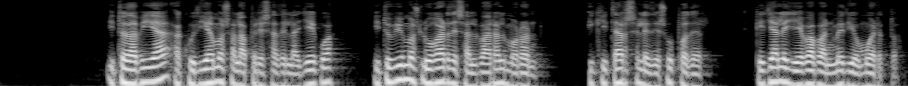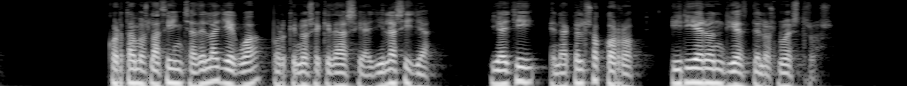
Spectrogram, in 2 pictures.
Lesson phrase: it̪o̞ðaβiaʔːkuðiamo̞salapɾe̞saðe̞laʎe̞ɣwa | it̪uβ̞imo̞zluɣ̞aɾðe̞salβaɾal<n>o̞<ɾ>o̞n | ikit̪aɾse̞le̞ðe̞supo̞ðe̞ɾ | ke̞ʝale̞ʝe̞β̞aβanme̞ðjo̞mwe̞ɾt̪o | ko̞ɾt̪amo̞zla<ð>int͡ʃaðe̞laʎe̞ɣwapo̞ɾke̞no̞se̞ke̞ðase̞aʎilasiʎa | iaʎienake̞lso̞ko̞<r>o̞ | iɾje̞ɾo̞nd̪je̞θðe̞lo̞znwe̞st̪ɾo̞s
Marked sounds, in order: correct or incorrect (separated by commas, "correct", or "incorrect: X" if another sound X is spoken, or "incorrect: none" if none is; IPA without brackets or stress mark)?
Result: incorrect: m, correct, incorrect: θ, correct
